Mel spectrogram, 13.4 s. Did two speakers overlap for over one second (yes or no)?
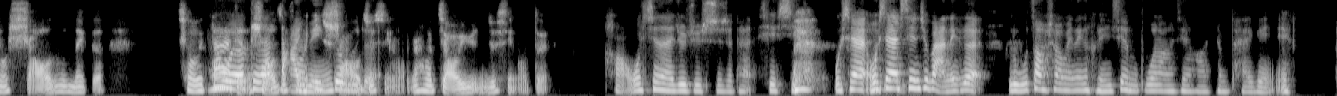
yes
